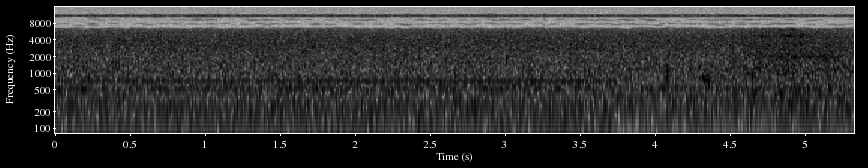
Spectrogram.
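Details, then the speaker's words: 2009 Canarm Twister ceiling fan mounted on rafters, switched to reverse on low: very quiet, steady low hum with a faint tone above, no ticking or wobble; almost silent, normal motor hum. "It's not transferring the hum through the lumber or whatever. It's like almost silent."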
